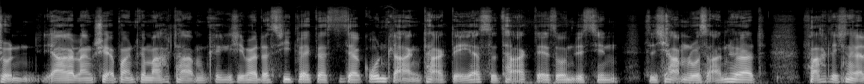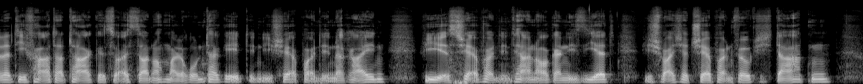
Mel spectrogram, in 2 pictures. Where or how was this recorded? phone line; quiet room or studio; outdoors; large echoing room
quiet room or studio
